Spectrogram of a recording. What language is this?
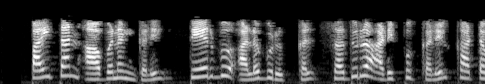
Tamil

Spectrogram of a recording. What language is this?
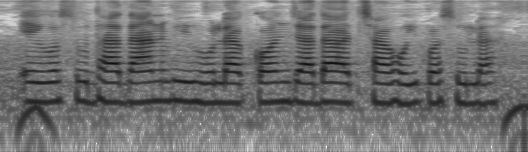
Magahi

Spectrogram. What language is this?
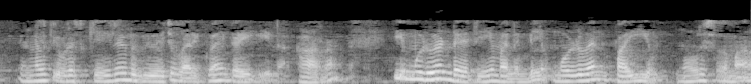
Malayalam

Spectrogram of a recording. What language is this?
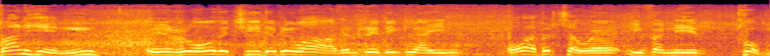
Welsh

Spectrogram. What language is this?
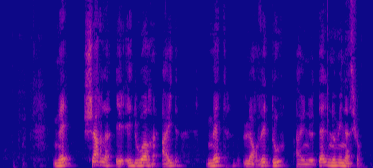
French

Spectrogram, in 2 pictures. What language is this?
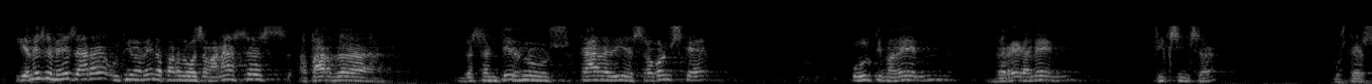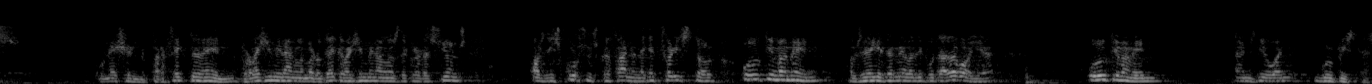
Catalan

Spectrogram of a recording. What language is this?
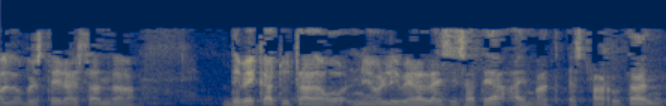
Basque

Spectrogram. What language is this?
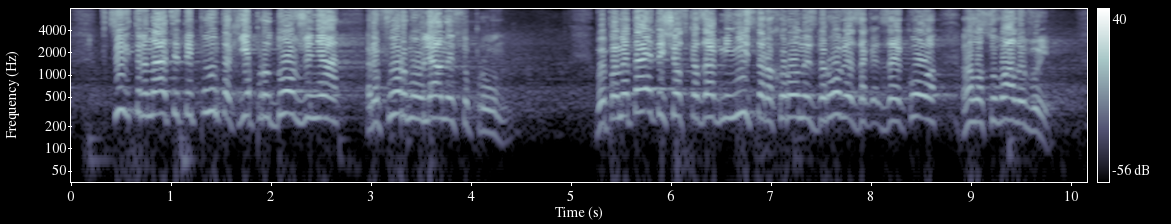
Ukrainian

